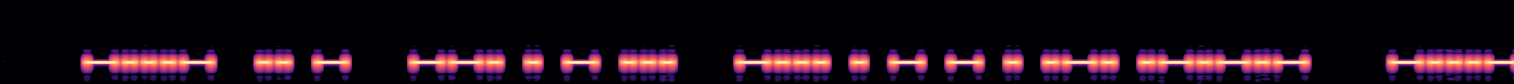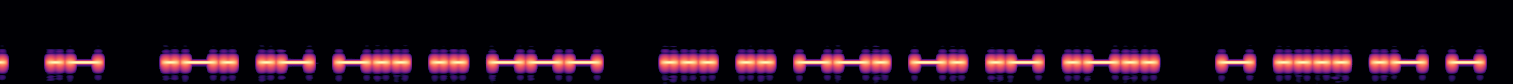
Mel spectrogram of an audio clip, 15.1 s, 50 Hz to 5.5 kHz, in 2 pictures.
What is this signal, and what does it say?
Morse code, heard as a keyed tone, about 25 wpm, 600 Hz. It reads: <BT> IT GETS BETTER. <BT> A RADIO SIGNAL THAT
